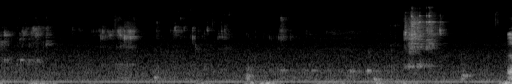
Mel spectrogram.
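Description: A man gulping down a glass of beer in one go, with soft swallows and sips spaced through the drink.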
